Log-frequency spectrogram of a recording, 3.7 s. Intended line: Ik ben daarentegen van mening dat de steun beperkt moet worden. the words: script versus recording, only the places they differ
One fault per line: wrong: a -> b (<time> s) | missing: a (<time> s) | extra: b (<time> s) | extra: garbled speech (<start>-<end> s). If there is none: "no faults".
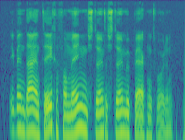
wrong: dat -> steun (1.7 s)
